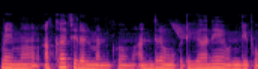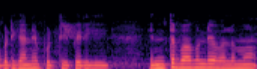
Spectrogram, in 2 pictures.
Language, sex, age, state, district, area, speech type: Telugu, female, 45-60, Andhra Pradesh, Sri Balaji, rural, spontaneous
